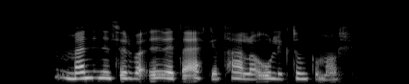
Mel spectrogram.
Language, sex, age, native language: Icelandic, female, 18-19, Icelandic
